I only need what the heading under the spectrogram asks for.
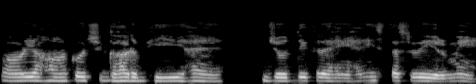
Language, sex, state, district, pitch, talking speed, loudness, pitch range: Hindi, male, Bihar, Muzaffarpur, 165 Hz, 165 wpm, -19 LUFS, 160-170 Hz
